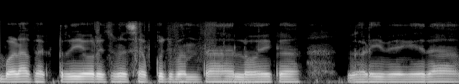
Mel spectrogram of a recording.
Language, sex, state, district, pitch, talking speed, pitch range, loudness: Hindi, male, Chhattisgarh, Kabirdham, 120 Hz, 170 wpm, 120-125 Hz, -14 LUFS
